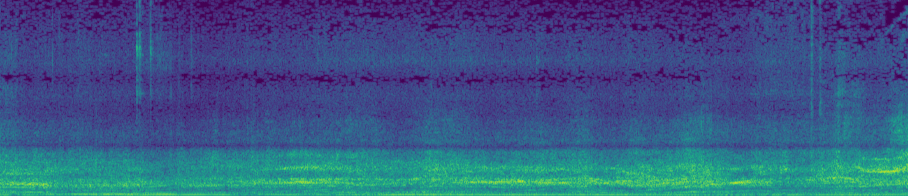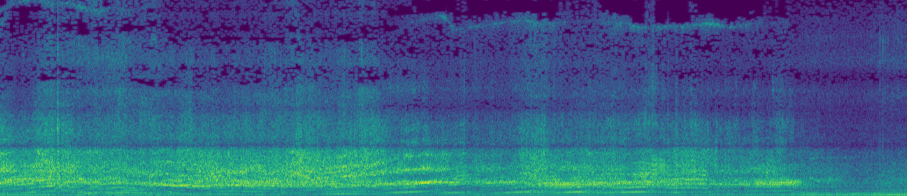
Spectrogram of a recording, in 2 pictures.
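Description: Car engines roar and rev hard, rising and falling in pitch.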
